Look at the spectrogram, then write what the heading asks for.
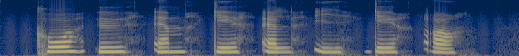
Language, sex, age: Swedish, female, 25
